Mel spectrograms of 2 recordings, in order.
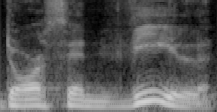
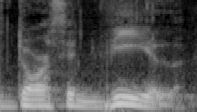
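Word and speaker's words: Dorsonville: Napoleonville, but he pronounces it D'Orsonville. It's kind of like a double E there instead of an I. So it's D'Orsonville is how he pronounces it.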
